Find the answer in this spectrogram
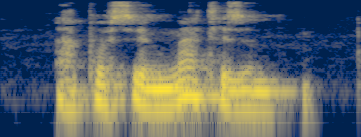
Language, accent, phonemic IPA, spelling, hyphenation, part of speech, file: English, Southern England, /ˌæpə(ʊ)sɪˈmætɪz(ə)m/, aposematism, apo‧se‧mat‧i‧sm, noun, LL-Q1860 (eng)-aposematism.wav
- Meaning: An adaptation, especially a form of coloration, that warns off potential predators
